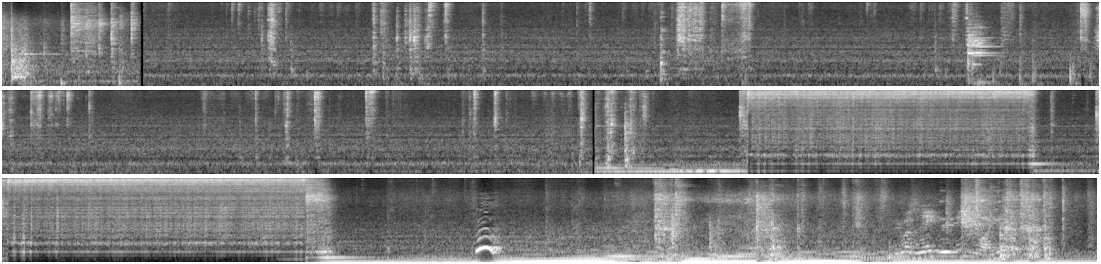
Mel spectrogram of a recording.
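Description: Steel parts clinking and tapping on a metal welding table, then a welding arc sizzling in two bursts of about three seconds each as a round paddle holder is welded onto the steel frame. Music with a low bass comes in near the end.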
